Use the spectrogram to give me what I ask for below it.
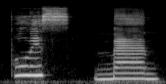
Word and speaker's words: policeman: Number six, policeman. سمعنا ك؟ سمعناش ك خالص.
